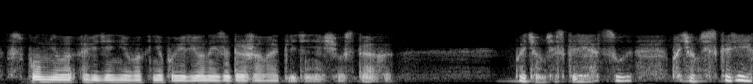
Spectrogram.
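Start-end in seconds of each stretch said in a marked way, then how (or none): 5.1-7.5 high, hushed, urgent plea; frightened cry. A narrator's reading. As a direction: plead high and breathlessly to get away. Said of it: "крикнула она егерю". (испуганная мольба, высоко и приглушённо)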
